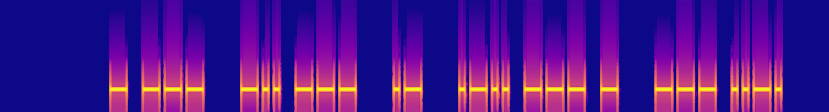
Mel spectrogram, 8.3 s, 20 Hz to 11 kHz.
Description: Morse code, heard as a keyed tone, about 22 wpm, 700 Hz. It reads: TO DO A LOT OF
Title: Sets of 5 Words Encore 22wpm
